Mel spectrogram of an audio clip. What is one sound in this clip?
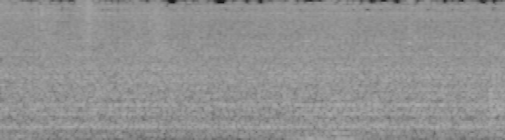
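Chalk taps and scratches on a board.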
